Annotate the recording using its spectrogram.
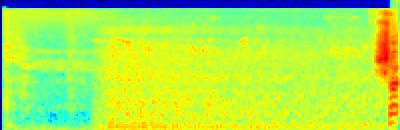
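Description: Steady low hum of a car engine over street noise, starting about half a second in; a woman's voice begins right at the end.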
